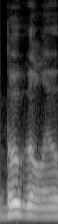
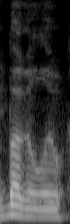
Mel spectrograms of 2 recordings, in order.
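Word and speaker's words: boogaloo: 2 electric bugaloo and I finally said it right for once I'm always saying Baloo but it's actually bugaloo I guess you can go either way and I'm having her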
